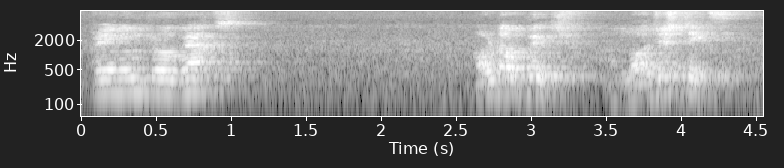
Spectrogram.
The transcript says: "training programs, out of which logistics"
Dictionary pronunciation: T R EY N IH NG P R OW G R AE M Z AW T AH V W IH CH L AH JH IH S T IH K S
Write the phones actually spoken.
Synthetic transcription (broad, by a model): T R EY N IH NG P R OW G R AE M S AW T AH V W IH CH L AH JH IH S T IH K S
